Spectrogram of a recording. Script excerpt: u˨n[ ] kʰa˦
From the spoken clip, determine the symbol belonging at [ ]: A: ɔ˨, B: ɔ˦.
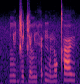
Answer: B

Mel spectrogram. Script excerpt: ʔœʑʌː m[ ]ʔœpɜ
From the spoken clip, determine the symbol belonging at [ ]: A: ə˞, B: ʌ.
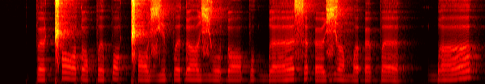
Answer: B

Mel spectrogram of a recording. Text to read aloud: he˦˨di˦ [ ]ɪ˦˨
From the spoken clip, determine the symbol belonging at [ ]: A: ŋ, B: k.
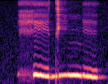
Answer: A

